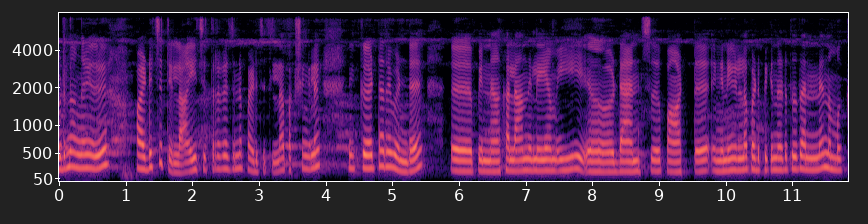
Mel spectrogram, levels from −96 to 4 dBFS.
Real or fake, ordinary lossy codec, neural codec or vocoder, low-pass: real; none; none; 7.2 kHz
